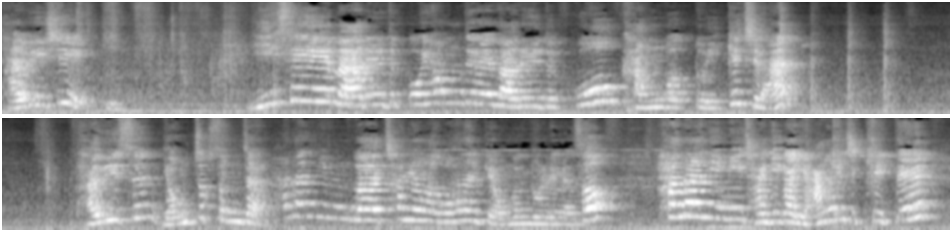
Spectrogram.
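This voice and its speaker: A woman's voice: very high voice, big pitch swings, moderate pace, a bit bright, slight background noise. A woman Sunday school teacher giving a playful, chatty Bible lesson to children in a church hall, laughing often. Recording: echoey hall, voice from a distance.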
